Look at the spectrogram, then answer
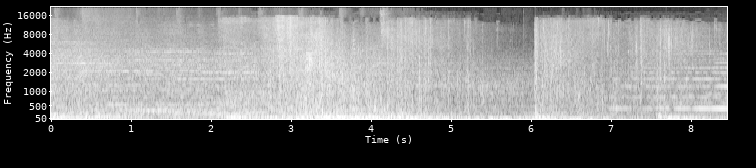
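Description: Expelliarmus spell blast in the Hogwarts Legacy video game, a dense, booming magical burst that swells loudly through the middle and then breaks off sharply, with a lingering rumble after.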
